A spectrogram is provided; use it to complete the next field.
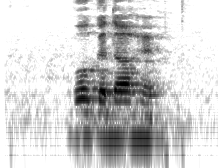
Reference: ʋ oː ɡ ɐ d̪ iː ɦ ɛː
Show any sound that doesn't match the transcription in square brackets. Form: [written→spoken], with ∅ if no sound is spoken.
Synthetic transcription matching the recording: ʋ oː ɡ [ɐ→ə] d̪ [iː→aː] ɦ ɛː

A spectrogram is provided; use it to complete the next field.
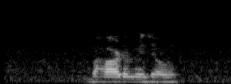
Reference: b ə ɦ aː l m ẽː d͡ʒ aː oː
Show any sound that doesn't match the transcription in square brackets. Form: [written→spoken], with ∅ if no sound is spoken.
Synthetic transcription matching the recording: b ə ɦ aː [l→ɽ] m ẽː d͡ʒ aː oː

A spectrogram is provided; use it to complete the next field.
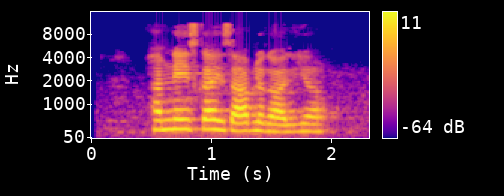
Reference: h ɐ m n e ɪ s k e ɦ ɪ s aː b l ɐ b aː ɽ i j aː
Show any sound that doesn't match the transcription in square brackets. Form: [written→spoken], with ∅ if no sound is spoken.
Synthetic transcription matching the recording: h ɐ m n e ɪ s k [e→a] ɦ ɪ s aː b l ɐ [b→ɡ] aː [ɽ→l] i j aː

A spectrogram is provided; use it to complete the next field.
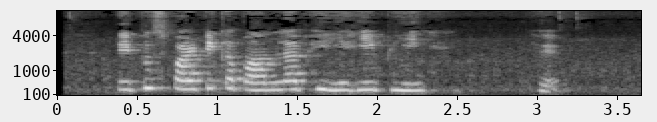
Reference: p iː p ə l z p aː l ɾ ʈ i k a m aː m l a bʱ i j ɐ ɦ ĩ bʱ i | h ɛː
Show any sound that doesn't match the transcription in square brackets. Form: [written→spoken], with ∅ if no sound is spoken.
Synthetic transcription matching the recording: p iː p ə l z p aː [l→∅] ɾ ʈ i k a m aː m l a bʱ i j ɐ ɦ [ĩ→i] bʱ i | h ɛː

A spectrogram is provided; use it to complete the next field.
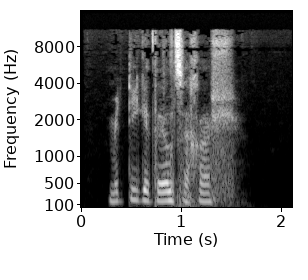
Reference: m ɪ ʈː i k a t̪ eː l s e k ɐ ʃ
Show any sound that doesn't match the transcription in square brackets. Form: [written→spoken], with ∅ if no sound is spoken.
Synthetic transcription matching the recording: m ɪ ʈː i k [a→e] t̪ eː l s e [k→x] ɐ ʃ

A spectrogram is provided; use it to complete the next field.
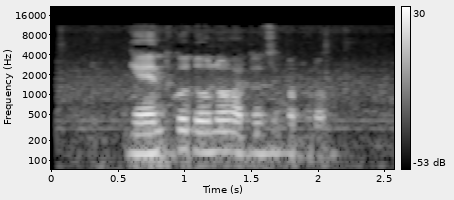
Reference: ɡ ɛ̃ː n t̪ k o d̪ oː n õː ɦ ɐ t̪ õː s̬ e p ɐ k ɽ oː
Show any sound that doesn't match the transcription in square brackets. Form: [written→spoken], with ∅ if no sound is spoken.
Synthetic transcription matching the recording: ɡ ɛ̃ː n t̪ k o d̪ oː n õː ɦ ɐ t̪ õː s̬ e p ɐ k ɽ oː

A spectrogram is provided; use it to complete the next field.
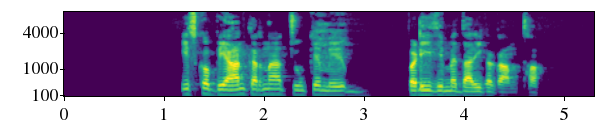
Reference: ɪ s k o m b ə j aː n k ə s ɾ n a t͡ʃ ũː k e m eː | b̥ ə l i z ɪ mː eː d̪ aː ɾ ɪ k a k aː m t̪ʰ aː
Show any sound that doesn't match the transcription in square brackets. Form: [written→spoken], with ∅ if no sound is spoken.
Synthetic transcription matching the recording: ɪ s k o [m→∅] b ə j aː n k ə [s→∅] ɾ n a t͡ʃ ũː k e m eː | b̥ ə [l→ɽ] i z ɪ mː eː d̪ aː ɾ [ɪ→i] k a k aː m t̪ʰ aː

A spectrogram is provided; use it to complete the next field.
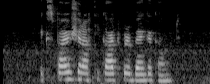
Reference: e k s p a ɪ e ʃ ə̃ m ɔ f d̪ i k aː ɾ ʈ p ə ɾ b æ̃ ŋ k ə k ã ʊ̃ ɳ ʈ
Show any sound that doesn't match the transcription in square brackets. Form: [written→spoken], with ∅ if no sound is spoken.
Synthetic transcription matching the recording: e k s p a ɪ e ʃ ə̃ [m→n] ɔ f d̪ i k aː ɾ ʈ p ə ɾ b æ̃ ŋ k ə k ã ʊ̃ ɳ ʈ

